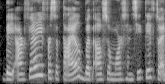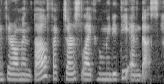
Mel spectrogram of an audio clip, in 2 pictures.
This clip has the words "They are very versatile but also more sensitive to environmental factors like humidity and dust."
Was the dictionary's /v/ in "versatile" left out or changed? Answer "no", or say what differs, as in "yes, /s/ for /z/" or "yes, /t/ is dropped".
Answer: yes, /f/ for /v/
